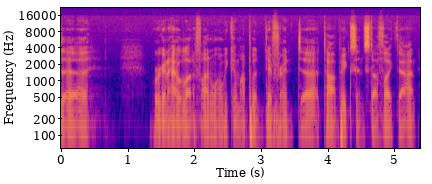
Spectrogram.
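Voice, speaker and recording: A man's voice: rumbling low, smooth, no room sound, clean studio sound. A man hosting a casual solo livestream chat, sounding stuffed-up and a little nasal, rambling and chuckling as he loses his train of thought. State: stuffed-up nose. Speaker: livestream host.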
